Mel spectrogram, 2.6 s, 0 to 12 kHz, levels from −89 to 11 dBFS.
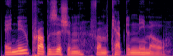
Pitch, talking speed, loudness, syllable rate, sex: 115 Hz, 140 wpm, -20 LUFS, 4.6 syllables/s, male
